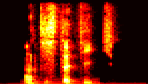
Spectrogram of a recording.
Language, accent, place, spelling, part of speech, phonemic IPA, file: French, France, Lyon, antistatique, adjective, /ɑ̃.tis.ta.tik/, LL-Q150 (fra)-antistatique.wav
- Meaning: antistatic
